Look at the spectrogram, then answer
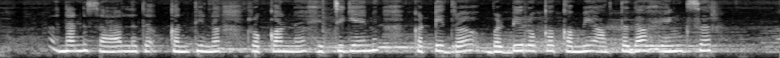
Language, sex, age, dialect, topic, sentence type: Kannada, female, 18-24, Dharwad Kannada, banking, question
